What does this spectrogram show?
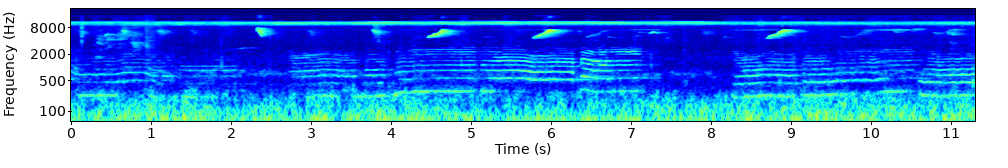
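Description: Birds calling in the trees: several drawn-out pitched notes and a few short rising chirps, over a steady low rumble.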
